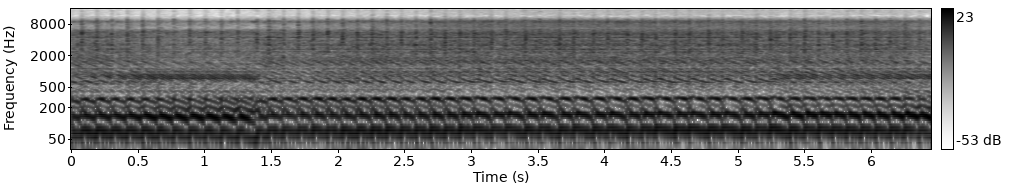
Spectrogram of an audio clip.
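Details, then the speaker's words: Husqvarna 450 chainsaw that starts fine but won't rev up (customer reported no compression): a loud buzzing two-stroke with an uneven, stumbling beat that won't clean up, even when choked richer. Ignition module misfire, not a carburetor problem; suspected module timing circuit. "so if you thought that this was a carburetor problem you wrong this is an ignition problem it's not an uncommon one"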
